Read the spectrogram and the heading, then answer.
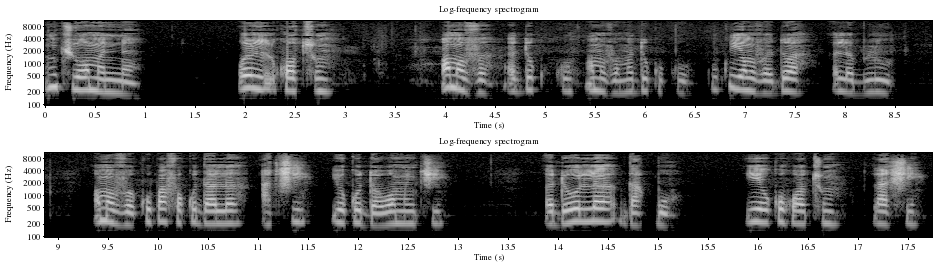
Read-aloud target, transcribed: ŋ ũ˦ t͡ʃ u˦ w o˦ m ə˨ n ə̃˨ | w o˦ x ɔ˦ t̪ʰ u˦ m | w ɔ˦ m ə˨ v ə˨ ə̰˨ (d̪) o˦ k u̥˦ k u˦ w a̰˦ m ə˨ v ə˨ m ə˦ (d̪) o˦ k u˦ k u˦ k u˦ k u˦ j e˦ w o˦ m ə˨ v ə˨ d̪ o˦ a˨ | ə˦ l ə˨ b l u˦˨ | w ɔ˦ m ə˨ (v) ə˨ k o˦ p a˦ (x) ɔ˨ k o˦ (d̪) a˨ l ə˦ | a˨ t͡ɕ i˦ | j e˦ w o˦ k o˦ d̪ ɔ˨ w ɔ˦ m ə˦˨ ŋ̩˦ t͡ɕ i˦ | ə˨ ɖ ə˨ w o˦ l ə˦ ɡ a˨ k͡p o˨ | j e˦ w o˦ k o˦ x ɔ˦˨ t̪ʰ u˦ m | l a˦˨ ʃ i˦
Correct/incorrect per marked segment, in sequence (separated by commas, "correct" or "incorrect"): correct, correct, correct, incorrect, correct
